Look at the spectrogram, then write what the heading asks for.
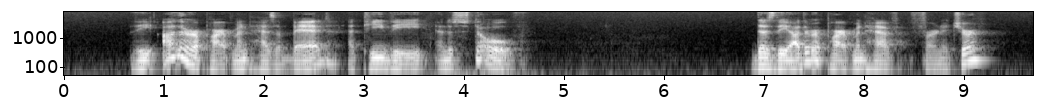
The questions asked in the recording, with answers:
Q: Does the other apartment have furniture?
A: Yes, the other apartment has a bed, a TV, and a stove.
